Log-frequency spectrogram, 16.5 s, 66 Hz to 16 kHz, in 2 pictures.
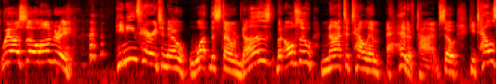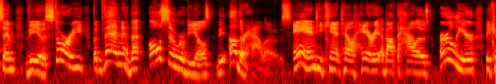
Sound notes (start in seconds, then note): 1.0 laughs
